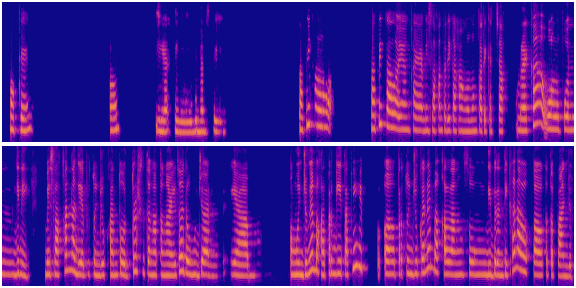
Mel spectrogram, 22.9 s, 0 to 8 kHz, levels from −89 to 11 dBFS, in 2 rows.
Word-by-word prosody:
Oke. 265 0 +1 1.5
Oh, 255 +1 +3 0.8
iya, 235 -1 +4
sih. 235 -2 -1 0.3
Benar, 230 0 +1
sih. 230 -2 -3 1.6
Tapi 280 +7 +3
kalau 345 -3 +2 0.7
tapi 290 +5 +1
kalau 320 -4 +5
yang 275 -1 -1
kayak 260 -3 -1
misalkan 250 +1 -5
tadi, 250 -1 -4
Kakak 245 0 -2
ngomong 235 +1 -3
tari 240 -1 -3
kecak, 245 -1 -4 0.3
mereka 265 +11 +3
walaupun 270 -2 0
gini, 245 -5 -2 0.3
misalkan 255 +6 +1
lagi 270 -6 +3
ada 245 - +3
pertunjukan, 245 -1 -2
tuh, 245 -3 +3
terus 320 0 -1
di - - -10
tengah-tengah 245 -2 0
itu 240 - -3
ada 310 -4 +5
hujan, 245 -2 +1 0.2
e 250 -1 -2
ya, 230 -1 +1 0.7
pengunjungnya 255 +5 +3
bakal 305 -9 +1
pergi, 275 +1 0
tapi, 255 +5 -2 0.5
eee, 265 0 +3
pertunjukannya 285 +7 -2
bakal 295 -5 +2
langsung 250 0 -1
diberhentikan 250 +6 0
atau 310 -9 +4
tetap 245 -1 -5
lanjut? 220 -1 0
255 Hz, 120 wpm, -23 LUFS, 245-275 Hz, 1.6 s, kalau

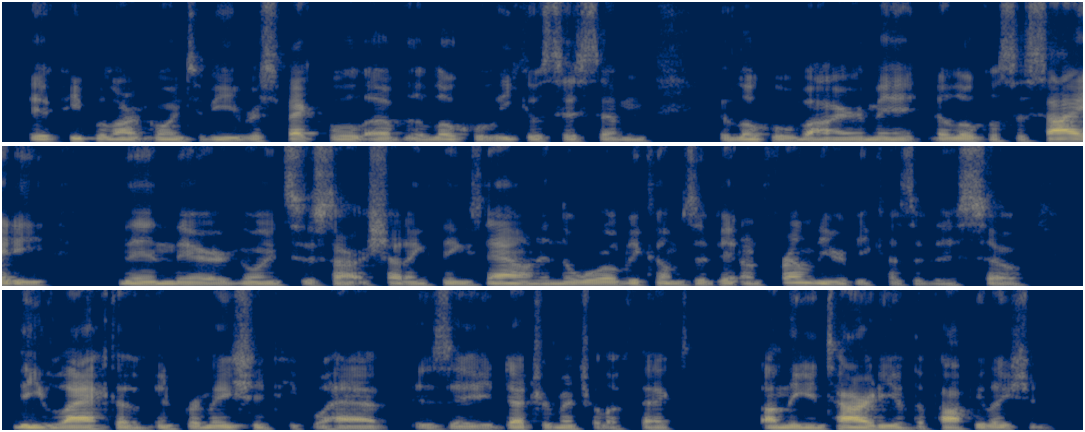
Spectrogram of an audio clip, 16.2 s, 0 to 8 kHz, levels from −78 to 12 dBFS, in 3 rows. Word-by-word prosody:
if 90 0 0
people 110 -4 -2
aren't 95 -1 +1
going 95 -2 -1
to 95 - -11
be 90 -1 -1
respectful 90 +1 -1
of 85 0 0
the - - -6
local 90 -1 -2
ecosystem, 90 -2 -5 0.4
the 80 - -5
local 95 0 -1
environment, 85 -1 -1
the 85 - -1
local 90 -1 -1
society, 95 0 +5 0.4
then 90 -1 +1
they're 85 -1 -1
going 85 0 -2
to - - -6
start - - -1
shutting 90 -2 -2
things 85 -1 -3
down, 90 -1 +3
and 85 - -4
the 85 - -1
world 90 0 +1
becomes 90 -1 -3
a 90 - -3
bit - - -3
unfriendlier 95 0 0
because - - -12
of - - -12
this. 80 +1 -9
So 80 -2 -5 0.3
the 95 -2 +5
lack 90 +1 +7
of 85 -3 -1
information 90 +1 -1
people - - -9
have 80 0 +2 0.2
is 80 +1 -7
a 80 -1 -3
detrimental 90 -1 -1
effect 85 -1 -7 0.4
on 85 +1 +5
the 85 -1 +2
entirety 90 0 +7
of 85 - -3
the - - -8
population. 90 +4 0
90 Hz, 190 wpm, -24 LUFS, 85-90 Hz, 0.4 s, lack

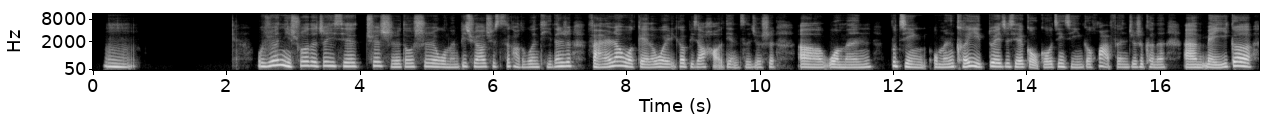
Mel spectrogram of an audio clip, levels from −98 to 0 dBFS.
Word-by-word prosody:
嗯。 205 -2 +1 1.9
我 220 - +3
觉 220 - +3
得 275 +3 +6
你 255 -7 +6
说 255 +5 0
的 245 -2 +2
这 250 +3 -1
一 245 - +3
些 225 -1 +1
确 250 -1 -1
实 190 -6 -3
都 200 +1 -1
是 210 0 -1
我 185 -2 0
们 170 0 -5
必 215 +3 -3
须 210 0 -2
要 205 0 +2
去 205 +2 -7
思 215 +1 -5
考 210 -4 -4
的 170 -1 -9
问 185 +1 -1
题， 185 -1 -8
但 220 +4 +3
是 235 0 +3 0.2
反 190 -4 +1
而 185 +4 +2
让 255 +1 +4
我 200 -2 +5
给 180 -3 -2
了 170 +1 -2
我 190 -1 +2
一 180 +4 -3
个 205 +1 +2
比 190 -1 -6
较 180 0 -2
好 180 - -4
的 - - -7
点 170 -4 -7
子。 165 0 -9
就 170 +1 -7
是 175 +1 -7 0.3
呃 170 -2 +2
我 175 0 +2
们 165 +4 -3 0.3
不 245 - +2
仅 190 -9 0
我 185 - -1
们 175 +3 0
可 200 0 +2
以 225 -3 +5
对 205 +3 +2
这 205 0 -2
些 190 -2 +1
狗 165 -8 -1
狗 170 +7 -3
进 200 +2 0
行 165 -3 -7
一 - - -7
个 175 0 -5
划 225 +4 -1
分， 170 -1 -7
就 180 - -5
是 185 0 -2
可 180 -2 -5
能 165 +1 -4 0.2
呃 165 0 +3
每 160 -1 0
一 180 +5 0
个 230 -2 +6
190 Hz, 245 characters per minute, -21 LUFS, 175-215 Hz, 1.9 s, 得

